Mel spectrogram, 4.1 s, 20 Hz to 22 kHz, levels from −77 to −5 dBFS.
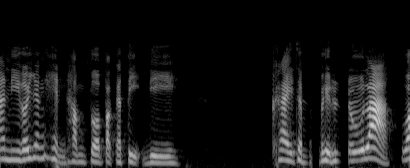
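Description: Around 3.03 s the speech hits a short stall from a late packet: the last sound gets stretched for about 60 ms while the jitter buffer waits. Right after, at 3.11 s, a second one holds for about 80 ms, so there's a drawn-out smear with a slight buzz or dip, but nothing is lost.

Then from 3.35 to 3.50 s there's a call audio freeze, likely from packets held up in transit. The last sound carries on as a fading buzz or hiss before dropping to silence for about 70 ms, then picks up where it left off. Everything sits on an Opus call path limited to about 8 kHz.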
